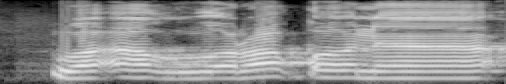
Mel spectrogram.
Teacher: راق میں قاف کو بھی منہ بھر کے پڑھنا ہے اور ساتھ ساتھ قلقلہ بھی کرنا ہے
